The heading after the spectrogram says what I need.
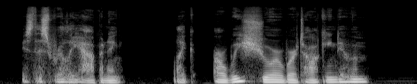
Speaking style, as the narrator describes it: he whispered

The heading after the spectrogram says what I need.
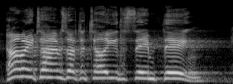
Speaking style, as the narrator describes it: He snapped

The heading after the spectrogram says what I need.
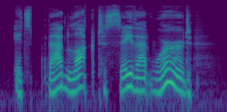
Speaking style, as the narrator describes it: muttered Pigeon

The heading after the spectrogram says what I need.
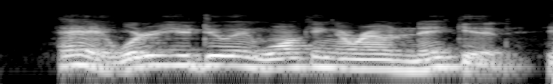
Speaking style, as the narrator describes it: called out involuntarily

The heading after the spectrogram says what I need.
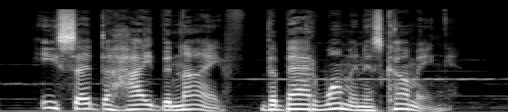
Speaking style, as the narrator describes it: she said

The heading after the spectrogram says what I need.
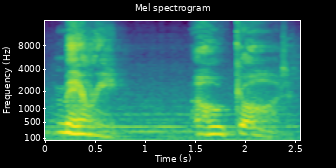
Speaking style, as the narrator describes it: he whispered

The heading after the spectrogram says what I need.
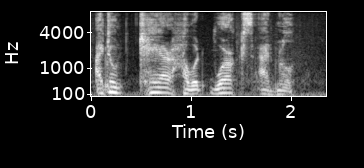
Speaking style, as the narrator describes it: snapped St

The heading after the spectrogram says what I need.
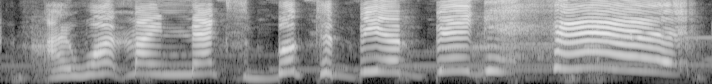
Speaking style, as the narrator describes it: screamed, still grinding

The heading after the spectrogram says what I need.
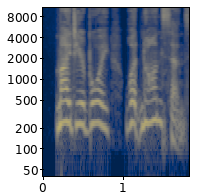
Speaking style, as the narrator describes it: he cried

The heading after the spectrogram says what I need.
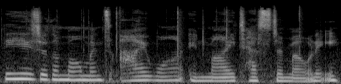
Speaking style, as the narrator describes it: I sighed, releasing everything inside of me in this moment of vulnerability

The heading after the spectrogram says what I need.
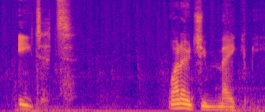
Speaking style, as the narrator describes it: he spat

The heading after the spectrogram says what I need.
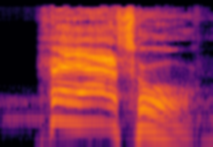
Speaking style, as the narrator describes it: I yelled

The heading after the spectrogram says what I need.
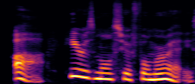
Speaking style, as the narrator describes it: said cheerfully

